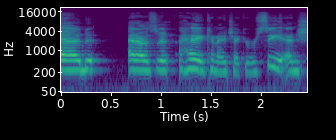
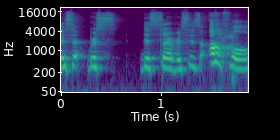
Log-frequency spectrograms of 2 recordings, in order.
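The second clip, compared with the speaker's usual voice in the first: mock dramatic voice, higher pitch; 3 semitones higher than usual. Retelling a customer storming off from the counter: imitating a dramatic customer. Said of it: "very dramatically".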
